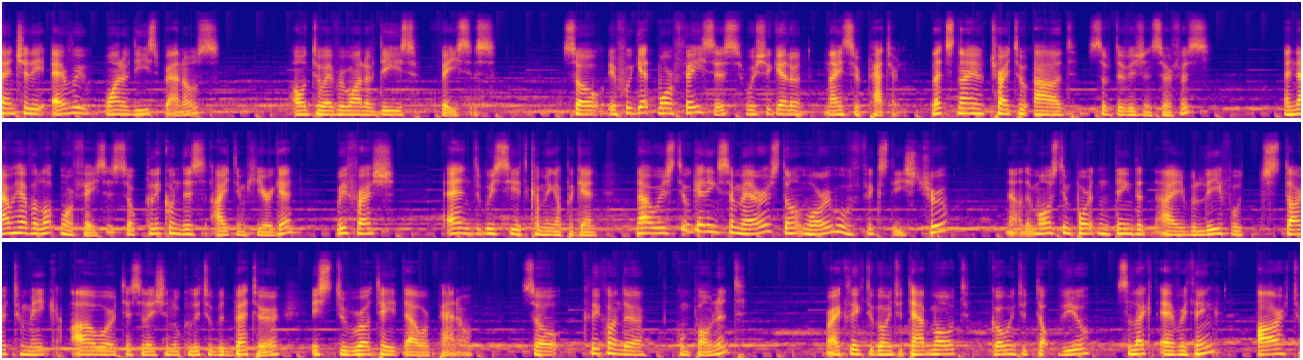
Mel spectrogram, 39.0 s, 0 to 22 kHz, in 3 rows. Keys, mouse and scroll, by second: 0.4 click, 4.8 click, 6.3 click, 12.6 shift+middle click, 12.6-13.0 scroll down 3, 14.2 click, 15.9 click, 16.7 scroll up 3, 17.2 scroll down 3, 17.7 shift+middle click, 19.4-19.9 scroll up 4, 20.1-20.9 scroll down 2, 21.3 middle click, 21.8-22.1 scroll down 2, 22.3 shift+middle click, 23.1 middle click, 24.5 shift+scroll up 1, 24.6 shift+middle click, 27.1 shift+scroll down 1, 27.9 click, 29.8-31.1 scroll up 4, 34.1 Tab, 35.7 `, 36.9 a, 38.5 r.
